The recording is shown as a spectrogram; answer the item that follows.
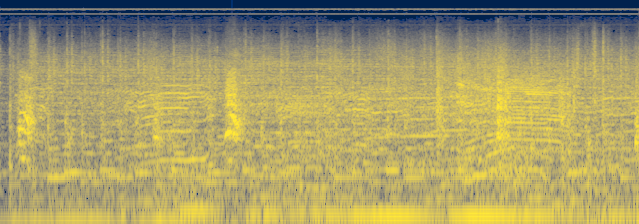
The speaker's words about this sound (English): He barges through the confused cows and removes a barrier, freeing them from their stalls.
